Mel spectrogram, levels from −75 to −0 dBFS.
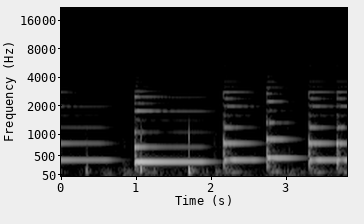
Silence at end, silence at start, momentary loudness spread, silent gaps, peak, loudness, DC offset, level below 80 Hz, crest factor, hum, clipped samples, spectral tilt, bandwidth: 0 s; 0 s; 16 LU; none; -14 dBFS; -31 LUFS; under 0.1%; -64 dBFS; 18 dB; none; under 0.1%; -9 dB/octave; 4 kHz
